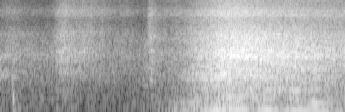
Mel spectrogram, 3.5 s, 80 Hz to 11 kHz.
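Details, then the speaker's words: 2021 Mitsubishi Xpander after Blackcore tuning/carbon clean (before: sluggish, flat, pinging, stalling), restarted idling at 750 rpm; quiet idle then revs climb quickly and cleanly on throttle and settle smoothly, crisp healthy throttle response. "Hai sobat, setelah dituning, digember dan kita hidupkan ulang, dia idling di 750. Dan saat kita injek gas,"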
